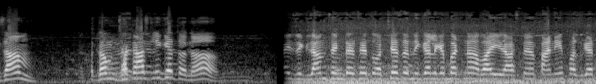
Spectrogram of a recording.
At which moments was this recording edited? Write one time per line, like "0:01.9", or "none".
0:02.9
